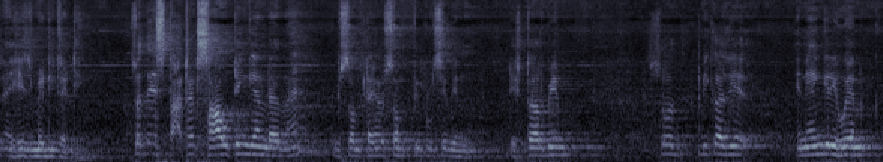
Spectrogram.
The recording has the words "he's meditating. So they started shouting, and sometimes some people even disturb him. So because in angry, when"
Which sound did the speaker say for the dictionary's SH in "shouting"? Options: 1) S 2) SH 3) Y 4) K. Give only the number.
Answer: 1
